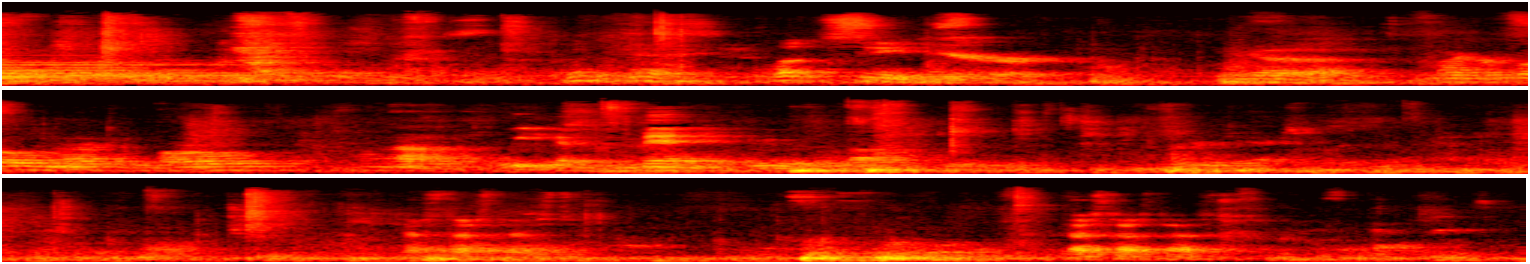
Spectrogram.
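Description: An older man speaks calmly from a lectern.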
